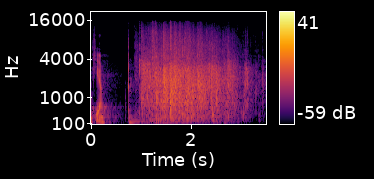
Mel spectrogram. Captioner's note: applause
